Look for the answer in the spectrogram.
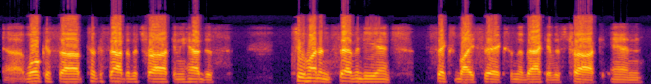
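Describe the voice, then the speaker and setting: A man's voice: mid-range voice, fairly even intonation, moderate pace, a bit bright, no room sound. A man chatting casually as an interview guest, heard over a dull, lo-fi remote line. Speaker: hunting guide, podcast guest.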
